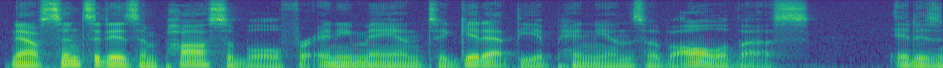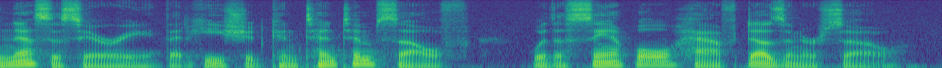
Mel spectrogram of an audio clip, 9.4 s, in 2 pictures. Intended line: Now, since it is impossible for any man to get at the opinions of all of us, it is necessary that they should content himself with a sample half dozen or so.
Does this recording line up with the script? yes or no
no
